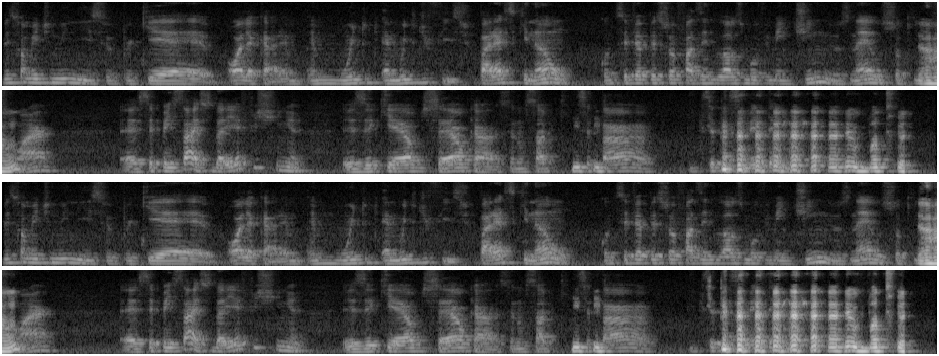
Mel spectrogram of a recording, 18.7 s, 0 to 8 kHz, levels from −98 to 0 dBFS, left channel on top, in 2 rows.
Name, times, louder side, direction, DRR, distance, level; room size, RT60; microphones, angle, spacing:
voice 1, 0.0-5.7 6.0-9.9 10.5-12.4 12.7-14.9 15.1-15.8 16.2-17.3, left 1 dB, 10° left, 2.5 m, -43 dB
voice 2, 9.2-9.6 15.0-15.4 16.5-18.4, right 6 dB, 80° right, 0.4 m, -29 dB
13.5 x 5.1 x 3.5 m
head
